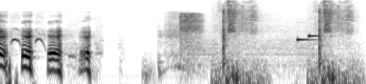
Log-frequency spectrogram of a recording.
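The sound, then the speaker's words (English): A dog gives two short, sharp barks about a second apart, loud, after a brief stretch of a voice making vocal sounds. “We evidently are distracted by a dog.”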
